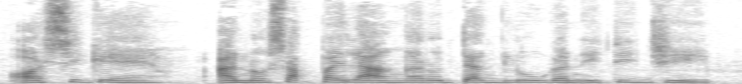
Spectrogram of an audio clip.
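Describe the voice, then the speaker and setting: A young woman playing a gentle, caring girlfriend and daughter in an Ilocano audio drama. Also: fairly high pitch, level tone, fairly quick. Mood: understanding. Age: young adult.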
